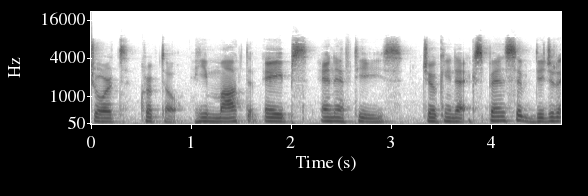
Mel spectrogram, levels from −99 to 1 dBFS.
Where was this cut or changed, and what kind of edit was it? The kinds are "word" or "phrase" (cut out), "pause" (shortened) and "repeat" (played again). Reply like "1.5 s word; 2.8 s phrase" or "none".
1.0 s word; 1.7 s word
